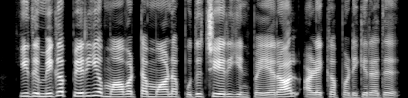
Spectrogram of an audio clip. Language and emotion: Tamil, neutral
